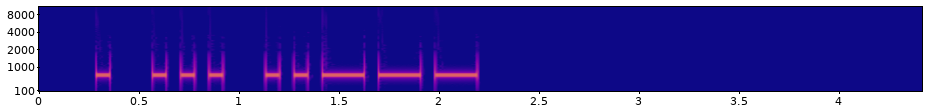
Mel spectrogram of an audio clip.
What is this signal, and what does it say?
Morse code, heard as a keyed tone, about 17 wpm, 700 Hz. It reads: ES2
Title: Callsign Prefixes for Top 100 DXCC - 17wpm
